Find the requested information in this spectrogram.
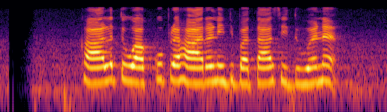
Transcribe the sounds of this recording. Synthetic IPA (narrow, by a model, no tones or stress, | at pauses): kaːlət̪uʋakːupɾɐɦaːɾənid̪ipɐt̪aːsid̪uʋənə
